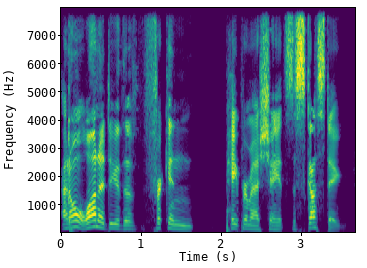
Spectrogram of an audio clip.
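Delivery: put-on angry, mouthy outburst with a sarcastic edge. Retelling a clash with her at school, retelling own angry outburst. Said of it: "I started like getting mad".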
